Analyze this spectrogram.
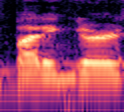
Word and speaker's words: Budinger: uh minutes Mr Budinger there's a million ways to pronounce the name but I suppose I guess it is Budinger since he said so if if there's any source that that should that should have it right it's him right oh yeah it's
